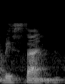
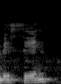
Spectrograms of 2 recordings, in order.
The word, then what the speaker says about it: besan: Beliau ada 2 hubungan dengan Nabi, iaitu bapa saudara dan juga besan. Besan ya, bukan besin.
